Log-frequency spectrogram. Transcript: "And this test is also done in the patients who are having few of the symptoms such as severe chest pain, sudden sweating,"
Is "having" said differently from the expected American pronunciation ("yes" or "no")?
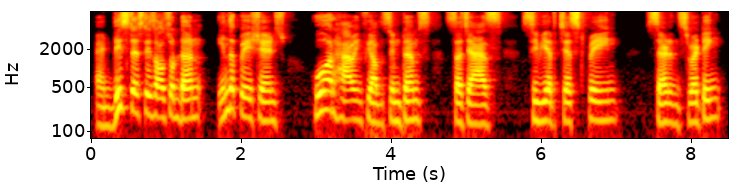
no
